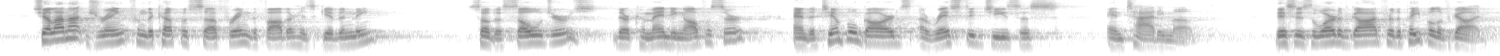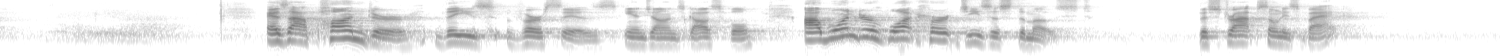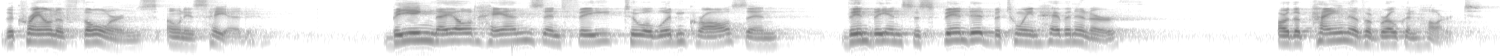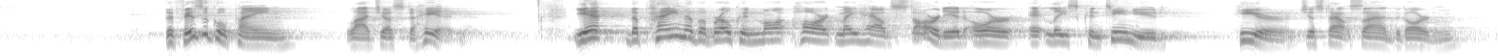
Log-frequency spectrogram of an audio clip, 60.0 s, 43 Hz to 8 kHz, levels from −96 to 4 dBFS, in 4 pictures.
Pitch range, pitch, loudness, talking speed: 130-190 Hz, 155 Hz, -50 LUFS, 115 wpm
